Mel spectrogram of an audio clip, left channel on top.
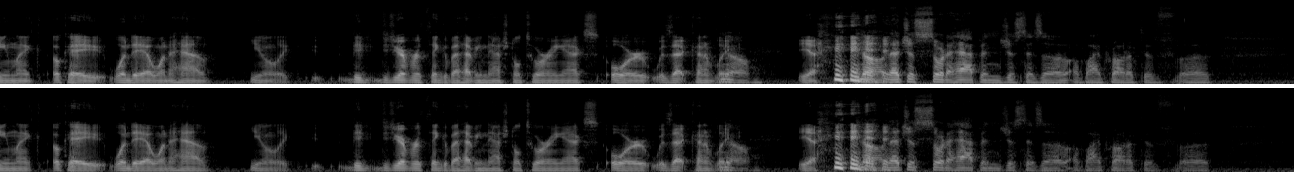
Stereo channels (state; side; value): normal; both; correlation 0.56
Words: like, okay, one day I want to have, like, did you ever think about having national touring acts, or was that kind of like, no. Yeah, No, that just sort of happened just as a byproduct of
